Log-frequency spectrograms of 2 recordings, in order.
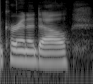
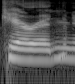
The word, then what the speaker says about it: Karin-Adele: It's like Yeah, I was like, I know you're not Karen. I No. know you're not a Karen.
